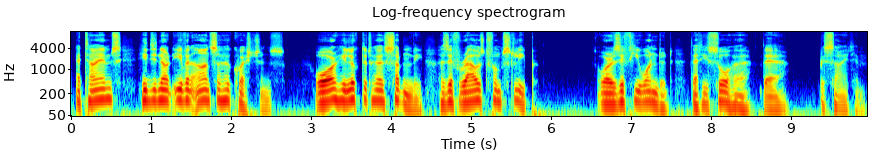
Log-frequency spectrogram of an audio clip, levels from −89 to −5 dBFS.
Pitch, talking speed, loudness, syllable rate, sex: 110 Hz, 195 wpm, -20 LUFS, 5.9 syllables/s, male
